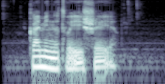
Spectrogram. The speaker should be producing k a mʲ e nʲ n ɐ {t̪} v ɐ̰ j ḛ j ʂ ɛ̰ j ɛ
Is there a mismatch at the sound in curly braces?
no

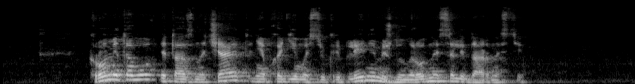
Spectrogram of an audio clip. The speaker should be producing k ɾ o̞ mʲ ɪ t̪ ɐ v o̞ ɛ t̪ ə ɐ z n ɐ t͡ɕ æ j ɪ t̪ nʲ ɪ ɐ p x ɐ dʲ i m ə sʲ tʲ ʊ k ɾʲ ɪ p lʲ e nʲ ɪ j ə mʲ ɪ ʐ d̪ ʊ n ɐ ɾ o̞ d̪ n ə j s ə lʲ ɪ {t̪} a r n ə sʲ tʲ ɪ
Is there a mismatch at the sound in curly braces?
yes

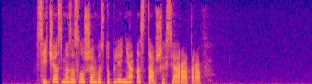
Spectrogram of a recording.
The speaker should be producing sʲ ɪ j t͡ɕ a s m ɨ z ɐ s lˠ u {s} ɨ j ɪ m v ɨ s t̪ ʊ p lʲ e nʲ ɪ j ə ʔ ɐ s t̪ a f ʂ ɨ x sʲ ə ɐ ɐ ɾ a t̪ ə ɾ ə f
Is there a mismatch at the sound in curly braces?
yes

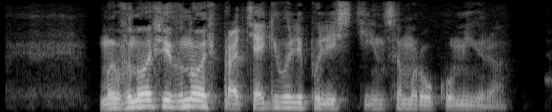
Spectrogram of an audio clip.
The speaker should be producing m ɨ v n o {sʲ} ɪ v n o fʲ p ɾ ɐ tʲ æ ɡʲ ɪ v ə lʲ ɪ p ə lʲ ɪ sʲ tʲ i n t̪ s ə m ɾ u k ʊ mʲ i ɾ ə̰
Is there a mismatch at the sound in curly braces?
yes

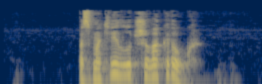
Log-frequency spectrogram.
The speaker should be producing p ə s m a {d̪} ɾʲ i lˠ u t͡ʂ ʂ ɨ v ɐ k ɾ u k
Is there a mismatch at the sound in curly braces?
yes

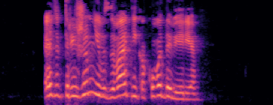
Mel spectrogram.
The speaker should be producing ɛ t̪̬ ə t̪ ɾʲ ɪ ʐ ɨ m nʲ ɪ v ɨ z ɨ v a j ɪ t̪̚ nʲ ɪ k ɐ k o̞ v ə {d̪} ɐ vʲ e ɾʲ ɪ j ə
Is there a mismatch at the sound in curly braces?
no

